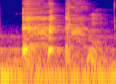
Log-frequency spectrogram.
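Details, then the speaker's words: Three quick, loose wet cough bursts from an adult, who then says they are fine, over a steady low background hum. "Excuse my coughing, y'all. I'm fine."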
